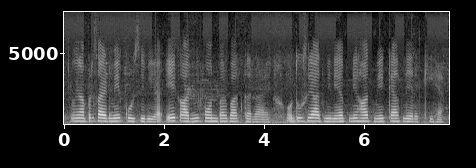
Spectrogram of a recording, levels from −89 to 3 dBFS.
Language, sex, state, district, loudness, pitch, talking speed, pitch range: Hindi, female, Uttar Pradesh, Saharanpur, -19 LUFS, 210 Hz, 210 wpm, 200-220 Hz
